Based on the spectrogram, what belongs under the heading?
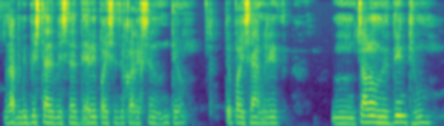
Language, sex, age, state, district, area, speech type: Nepali, male, 60+, West Bengal, Kalimpong, rural, spontaneous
